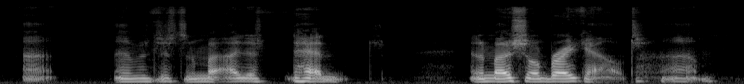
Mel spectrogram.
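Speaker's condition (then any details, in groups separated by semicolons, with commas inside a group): Multiple sclerosis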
